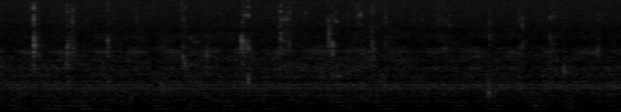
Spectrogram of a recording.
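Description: Faint chewing of a mouthful of fried rice eaten by hand, with a dozen or so small, irregular mouth clicks and smacks over a steady low hum.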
